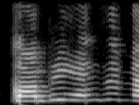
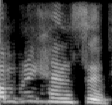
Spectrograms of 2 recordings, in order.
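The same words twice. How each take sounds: First: Teacher's clear "कॉम्प्रिहेंसिव", opening on a full "kom"; model pronunciation. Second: "कॉम्प्रिहेंसिव" opening on a reduced "kum"; student's mispronunciation. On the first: Shown as a demonstration. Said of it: "ma'am ने बोला". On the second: Retold or imitated. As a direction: imitate a student saying "कॉम्प्रिहेंसिव" with a weak first vowel. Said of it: "आप क्या बोल रहे हो".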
